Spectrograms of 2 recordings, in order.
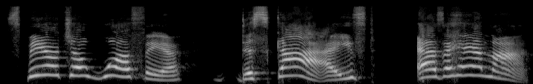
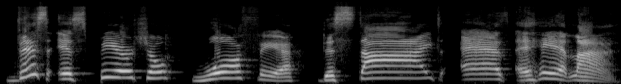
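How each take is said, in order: First: Spiritual pitched up, pauses before disguised and as a headline; emphatic repeat. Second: Said in the usual way. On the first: Shown as a demonstration. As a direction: land each chunk separately, Spiritual hit high. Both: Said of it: "Do you hear what I'm saying?".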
